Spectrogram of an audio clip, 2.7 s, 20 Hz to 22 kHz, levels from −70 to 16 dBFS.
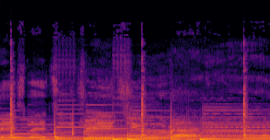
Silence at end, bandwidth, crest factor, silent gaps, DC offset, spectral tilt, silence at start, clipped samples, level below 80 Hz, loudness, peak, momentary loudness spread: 0 s; 19 kHz; 10 dB; none; under 0.1%; -5.5 dB/octave; 0 s; 0.2%; -18 dBFS; -11 LUFS; 0 dBFS; 4 LU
